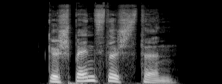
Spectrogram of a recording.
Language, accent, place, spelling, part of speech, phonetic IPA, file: German, Germany, Berlin, gespenstischsten, adjective, [ɡəˈʃpɛnstɪʃstn̩], De-gespenstischsten.ogg
- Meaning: 1. superlative degree of gespenstisch 2. inflection of gespenstisch: strong genitive masculine/neuter singular superlative degree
